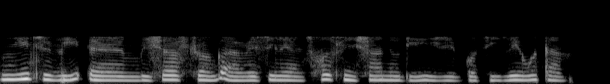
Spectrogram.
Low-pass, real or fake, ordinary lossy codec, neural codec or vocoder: 3.6 kHz; fake; none; codec, 44.1 kHz, 3.4 kbps, Pupu-Codec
